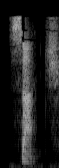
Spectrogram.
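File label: "such", American English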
